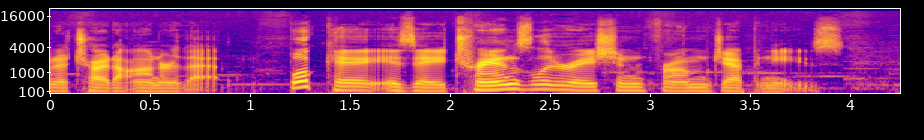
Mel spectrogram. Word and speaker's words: bokeh: reference for many people on how to correctly pronounce the Japanese term bokeh. bokeh. Bo, that's gonna be bokeh.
